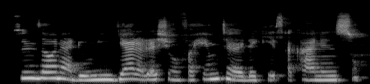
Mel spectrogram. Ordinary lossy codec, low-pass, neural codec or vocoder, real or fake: none; none; none; real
